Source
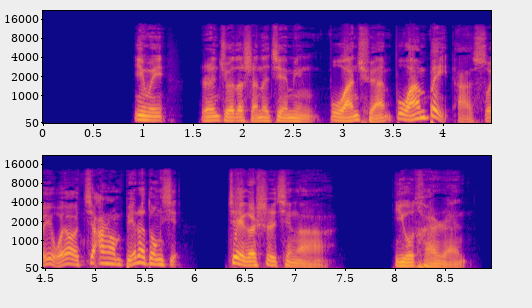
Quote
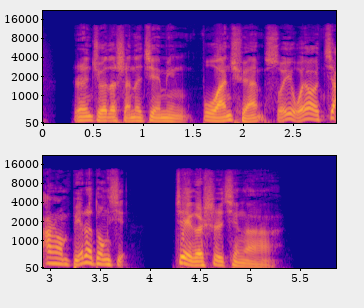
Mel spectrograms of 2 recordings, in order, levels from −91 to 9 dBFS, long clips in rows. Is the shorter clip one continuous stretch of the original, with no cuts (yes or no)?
no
